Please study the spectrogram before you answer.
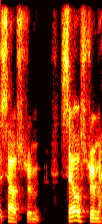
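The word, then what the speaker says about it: Sällström: And I had a lesson in pronunciation during this game, Rich, because I was told that the A with two dots over the top, which you would normally pronounce ah in Finnish, but because Linda Selström has a Swedish name, then that letter is pronounced as an E. So it's Selström.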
